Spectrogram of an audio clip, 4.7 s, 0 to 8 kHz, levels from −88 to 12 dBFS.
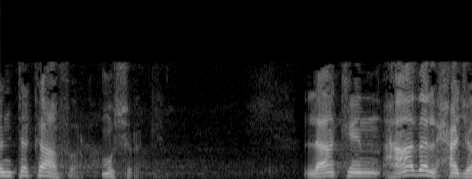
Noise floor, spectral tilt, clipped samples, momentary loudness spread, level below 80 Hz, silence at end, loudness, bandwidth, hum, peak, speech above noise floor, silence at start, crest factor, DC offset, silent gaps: -66 dBFS; -10 dB/octave; under 0.1%; 17 LU; -68 dBFS; 0 s; -25 LUFS; 5.4 kHz; none; -4 dBFS; 41 dB; 0 s; 22 dB; under 0.1%; none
